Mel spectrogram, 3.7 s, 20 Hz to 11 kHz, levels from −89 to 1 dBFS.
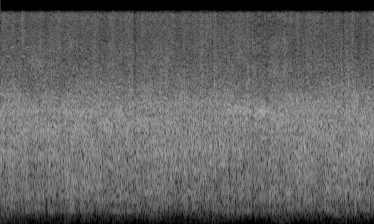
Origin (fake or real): fake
